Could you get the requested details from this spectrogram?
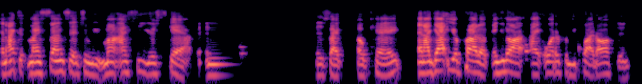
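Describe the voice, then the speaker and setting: An older woman in her sixties speaks earnestly on a video call. Her voice is husky, and the sound is dull and muffled over a dry line. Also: sits low, brisk, no echo. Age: 60s. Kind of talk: casual video call chat.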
